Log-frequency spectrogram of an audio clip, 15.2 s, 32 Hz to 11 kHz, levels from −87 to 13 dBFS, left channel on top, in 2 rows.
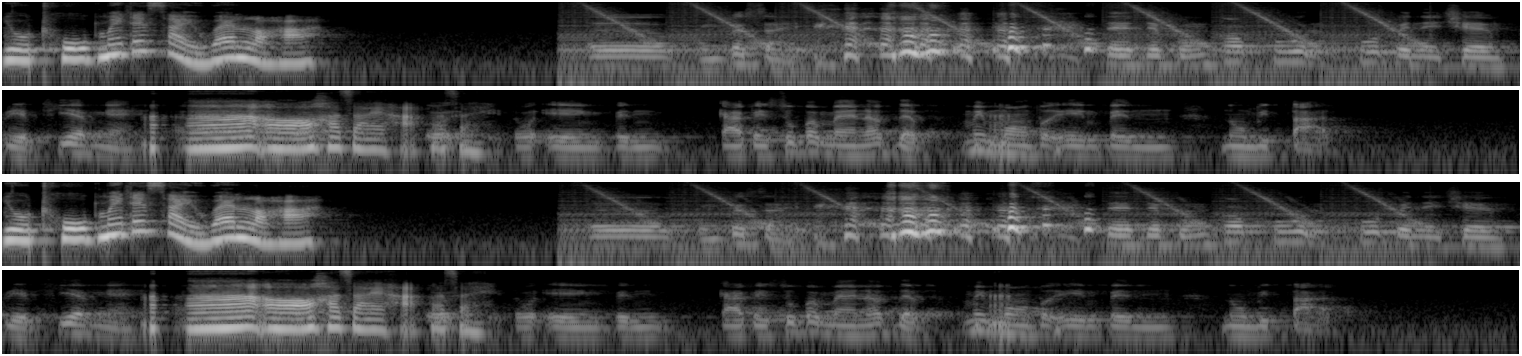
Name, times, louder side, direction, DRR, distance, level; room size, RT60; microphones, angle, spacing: voice 1, 0.0-1.6 4.5-4.7 8.5-9.5 9.9-10.0, right 2 dB, 15° right, 0.4 m, -20 dB
sound 1, 2.8-7.2, left 2 dB, 20° left, 1.0 m, -44 dB
voice 2, 2.9-9.3 9.7-10.9 11.2-14.2, left 1 dB, 85° left, 1.9 m, -37 dB
24.0 x 9.7 x 3.6 m
head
